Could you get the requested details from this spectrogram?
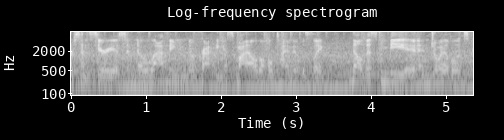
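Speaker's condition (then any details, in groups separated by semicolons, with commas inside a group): No condition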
